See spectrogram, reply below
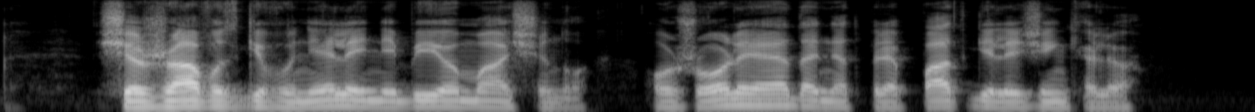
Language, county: Lithuanian, Vilnius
